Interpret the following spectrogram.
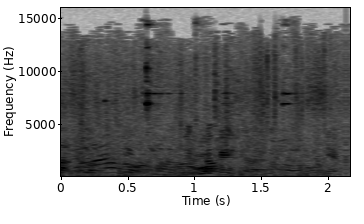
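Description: Indistinct chatter of several people talking at once.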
